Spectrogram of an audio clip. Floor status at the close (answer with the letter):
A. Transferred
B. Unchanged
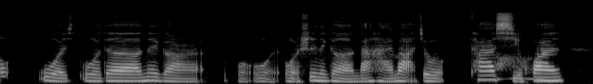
B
